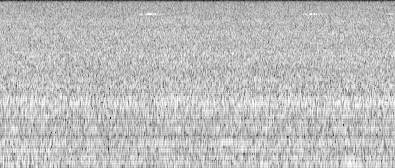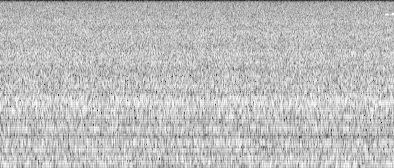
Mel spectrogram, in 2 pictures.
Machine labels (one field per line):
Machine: fan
